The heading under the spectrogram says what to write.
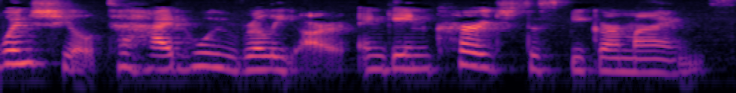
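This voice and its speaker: Speaking in a Spanish accent, the voice keeps a moderate pace with ordinary pitch variation. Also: woman. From US Midwest, Chicago area. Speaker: student. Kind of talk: scripted narration.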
